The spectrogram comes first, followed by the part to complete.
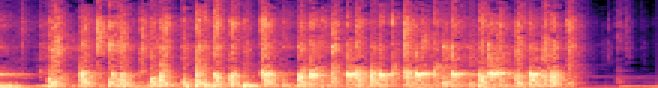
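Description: Fast rhythmic hand clapping and tapping accompanying a worship song while the singing pauses; it cuts off near the end.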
